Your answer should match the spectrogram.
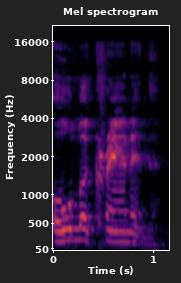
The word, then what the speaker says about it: olecranon: of the ulna is called the olecranon or some people say olacranon that is the tip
